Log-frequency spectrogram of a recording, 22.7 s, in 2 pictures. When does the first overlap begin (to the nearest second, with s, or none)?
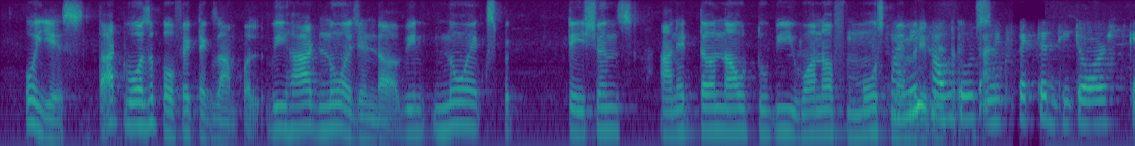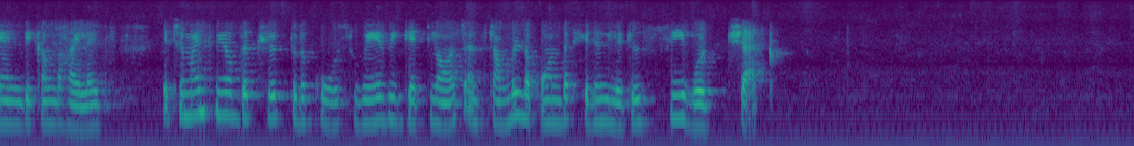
9 s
